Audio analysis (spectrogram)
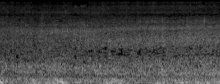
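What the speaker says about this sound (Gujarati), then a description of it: "તો બગીચામાં પાણી વારીએ" Steady, close rushing of water flowing into garden beds during watering: a constant broadband wash with no pauses.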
